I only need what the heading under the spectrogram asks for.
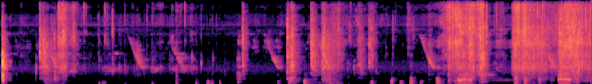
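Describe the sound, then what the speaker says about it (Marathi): A pure Aseel rooster pecks at home-grown peanuts, making scattered, sharp clicks and taps at close range, with soft rustling and occasional clucks in between. "त्याला जर शेंगदाणे टाकले तर ते कसा खातो शेंगदाणे बघू शकता"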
